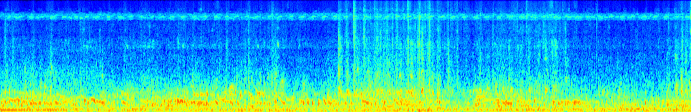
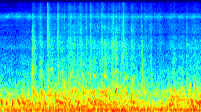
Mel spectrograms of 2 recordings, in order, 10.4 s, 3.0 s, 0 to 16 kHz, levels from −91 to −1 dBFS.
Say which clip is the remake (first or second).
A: second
